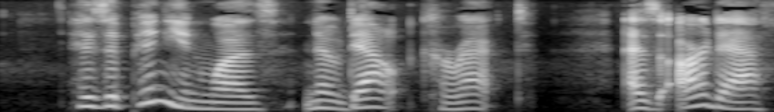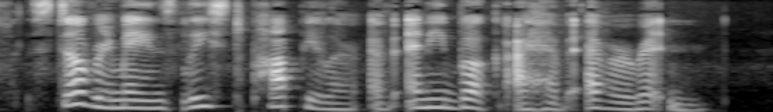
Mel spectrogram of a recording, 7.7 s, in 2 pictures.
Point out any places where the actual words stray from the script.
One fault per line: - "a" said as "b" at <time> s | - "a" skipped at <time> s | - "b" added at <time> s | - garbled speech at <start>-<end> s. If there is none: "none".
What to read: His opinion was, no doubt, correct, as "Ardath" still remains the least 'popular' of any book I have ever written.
- "the" skipped at 4.8 s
